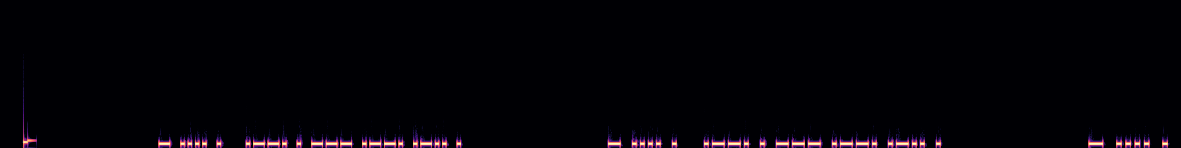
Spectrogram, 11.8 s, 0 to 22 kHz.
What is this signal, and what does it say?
Morse code, heard as a keyed tone, about 29 wpm, 700 Hz. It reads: THE PEOPLE THE PEOPLE THE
